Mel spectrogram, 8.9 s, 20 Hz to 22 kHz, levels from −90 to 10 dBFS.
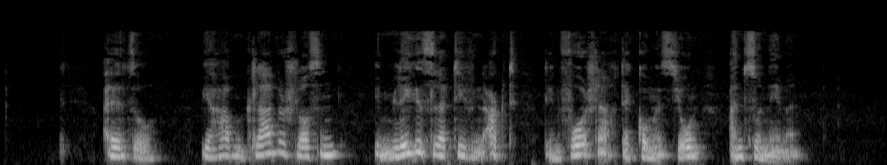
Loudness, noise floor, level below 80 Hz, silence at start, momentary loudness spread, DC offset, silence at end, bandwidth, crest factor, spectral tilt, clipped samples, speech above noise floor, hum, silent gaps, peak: -26 LUFS; -75 dBFS; -60 dBFS; 0.6 s; 12 LU; under 0.1%; 0.85 s; 11.5 kHz; 20 dB; -7.5 dB/octave; under 0.1%; 51 dB; none; none; -6 dBFS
